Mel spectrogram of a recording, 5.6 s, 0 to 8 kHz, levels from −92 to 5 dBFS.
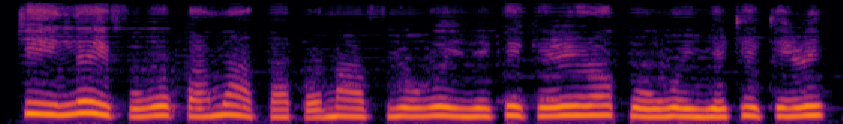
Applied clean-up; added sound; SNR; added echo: neural mask model DeepFilterNet 3.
